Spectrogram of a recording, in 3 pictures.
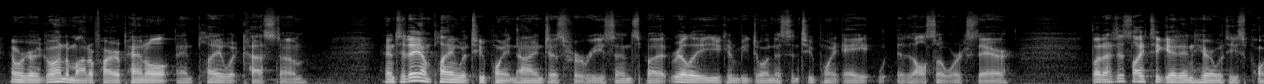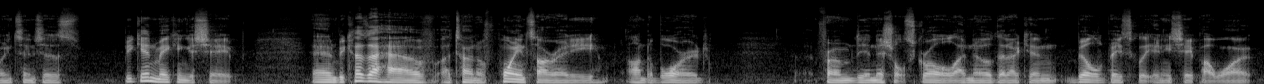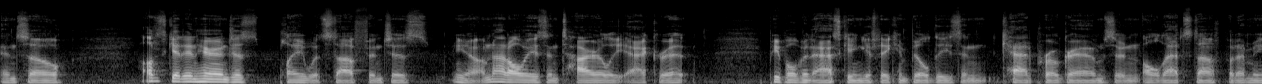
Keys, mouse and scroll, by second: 0.9 click, 2.0 click, 4.0-7.0 drag, 7.0-10.9 drag, 10.9-24.1 drag, 24.1 click, 24.6-34.1 drag, 34.1 click, 35.0-37.9 drag.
